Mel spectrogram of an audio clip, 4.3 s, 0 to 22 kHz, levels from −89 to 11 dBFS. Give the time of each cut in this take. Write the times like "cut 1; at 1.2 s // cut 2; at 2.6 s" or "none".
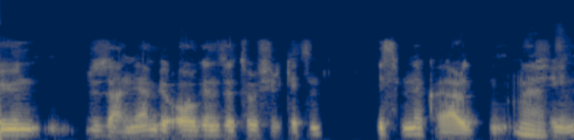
none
